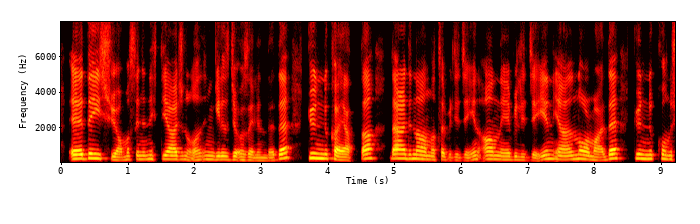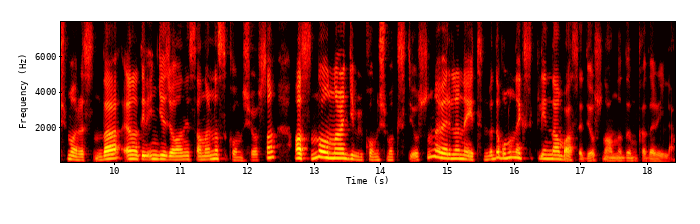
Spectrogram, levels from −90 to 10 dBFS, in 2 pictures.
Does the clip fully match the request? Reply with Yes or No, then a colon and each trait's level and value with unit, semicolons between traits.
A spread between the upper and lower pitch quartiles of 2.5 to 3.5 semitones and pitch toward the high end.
No: average, 5.0 semitones; high, 210 Hz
